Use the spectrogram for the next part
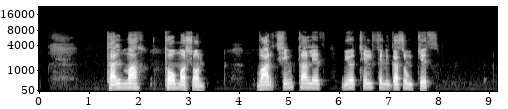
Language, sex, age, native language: Icelandic, male, 40-49, Icelandic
